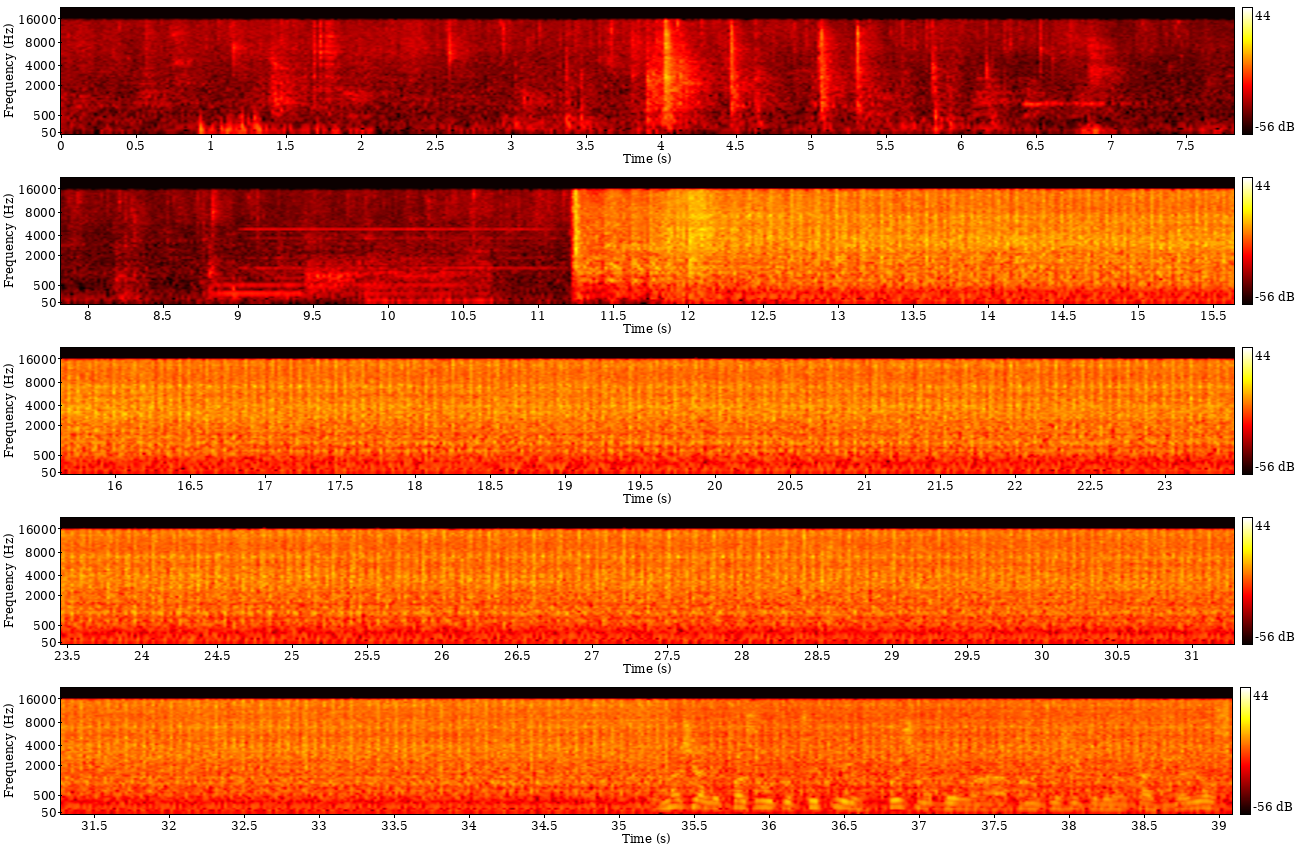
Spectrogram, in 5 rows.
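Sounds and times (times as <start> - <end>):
diesel engine idling: 11.2 - 39.0.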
